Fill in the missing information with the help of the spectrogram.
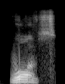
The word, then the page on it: wharves: British English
